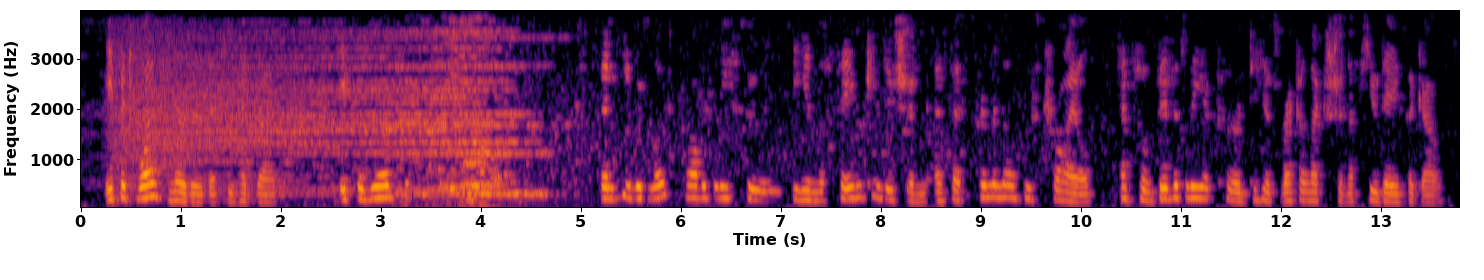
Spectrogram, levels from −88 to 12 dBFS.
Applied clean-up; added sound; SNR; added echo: classical method Wiener filter.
